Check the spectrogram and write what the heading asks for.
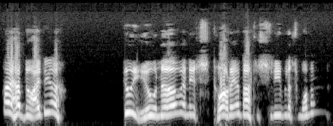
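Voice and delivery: a nervous pompous senior barrister with urgent news; fussy, pompous head of chambers. Acted. Ballard's voice.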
